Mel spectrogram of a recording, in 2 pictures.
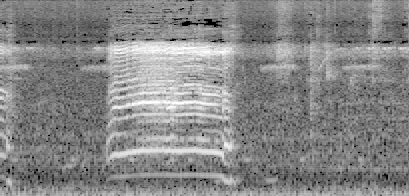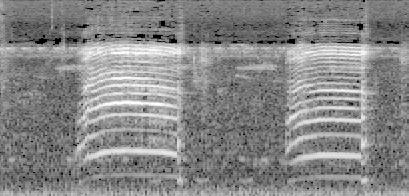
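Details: Sorna cat meowing nonstop while begging for food: three long, drawn-out harmonic meows, each about a second, rising then falling slightly, spaced a few seconds apart over a low steady background hum.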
